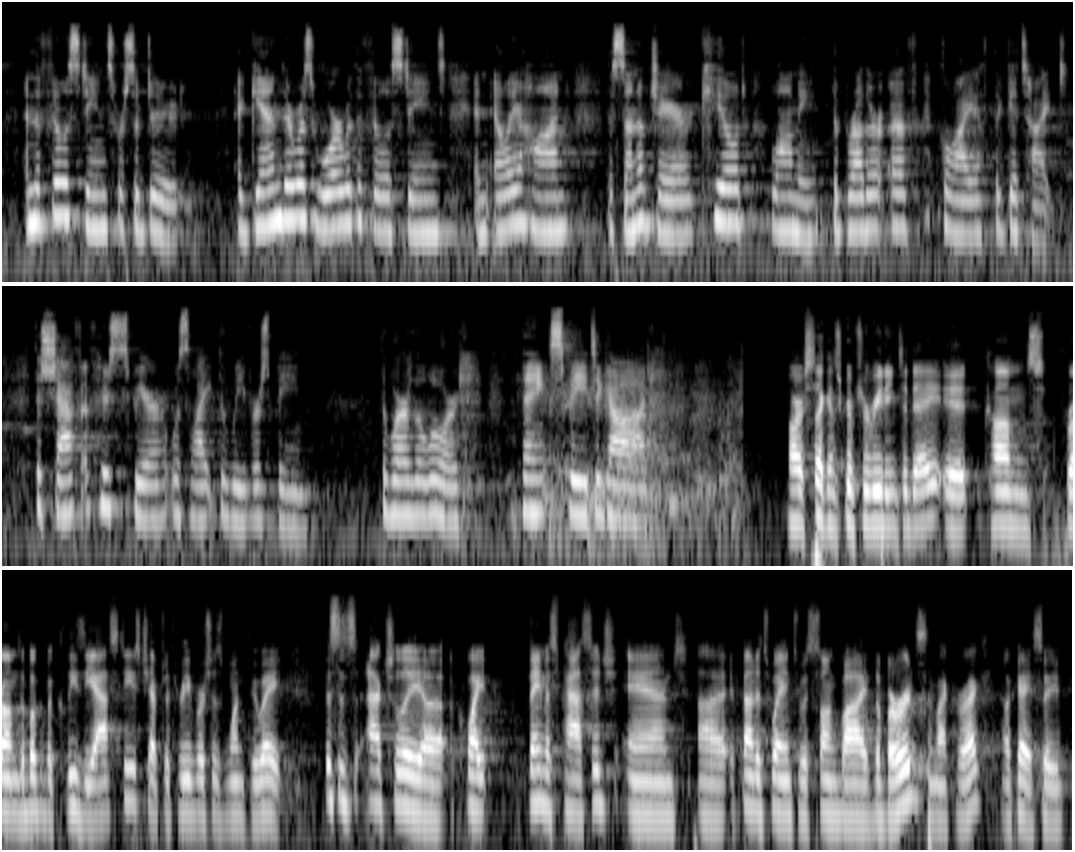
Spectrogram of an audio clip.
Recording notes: during the Crossroads service (9:30 am) on Sunday April 10, 2016, at First Presbyterian Church of Arlington Heights, Illinois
